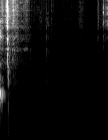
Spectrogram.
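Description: Near silence: quiet room tone in a pause between spoken words.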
